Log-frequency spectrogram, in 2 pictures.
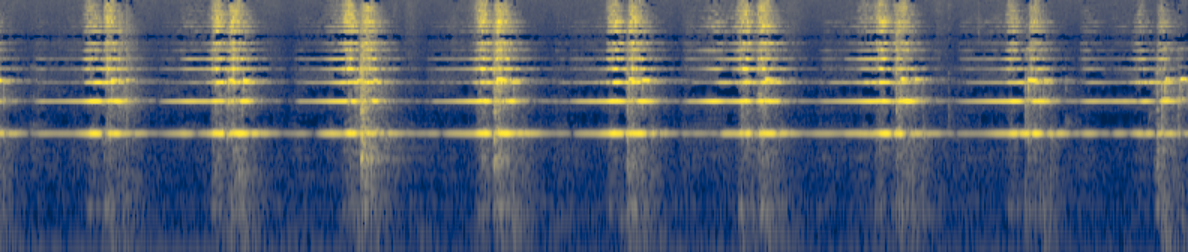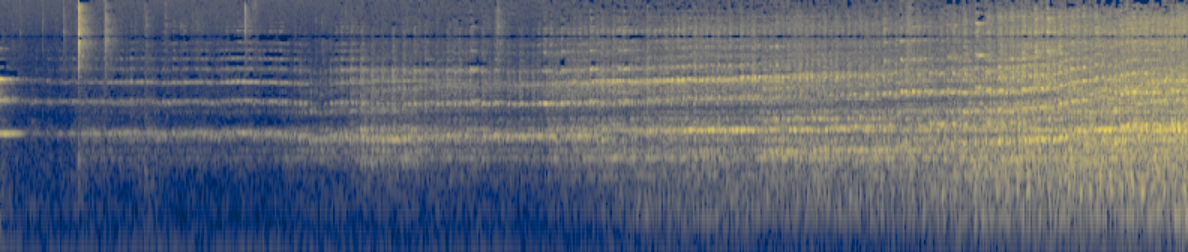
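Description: Cello and electric guitar playing contemporary experimental music. For the first half a single high note is held and swells in even pulses about every two seconds, ten times. It breaks off about halfway, and after a quieter stretch a dense, many-voiced texture builds steadily louder.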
